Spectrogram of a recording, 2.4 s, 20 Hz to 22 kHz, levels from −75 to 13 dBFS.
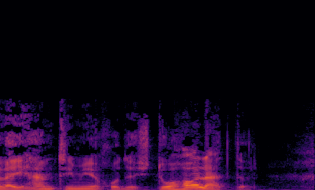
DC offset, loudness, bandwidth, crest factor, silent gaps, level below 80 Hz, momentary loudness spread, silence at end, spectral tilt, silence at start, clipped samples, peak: under 0.1%; -25 LUFS; 10.5 kHz; 20 dB; none; -54 dBFS; 15 LU; 0 s; -4 dB/octave; 0 s; under 0.1%; -6 dBFS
